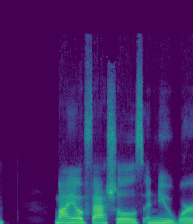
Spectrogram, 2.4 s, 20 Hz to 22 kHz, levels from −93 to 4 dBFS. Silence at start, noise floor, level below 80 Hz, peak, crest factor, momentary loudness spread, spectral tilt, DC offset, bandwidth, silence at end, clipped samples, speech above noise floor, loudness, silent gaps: 0 s; -78 dBFS; -76 dBFS; -6 dBFS; 18 dB; 6 LU; -5 dB/octave; under 0.1%; 17 kHz; 0 s; under 0.1%; 56 dB; -23 LUFS; none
